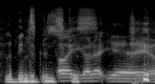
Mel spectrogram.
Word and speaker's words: Liubinskas: Pronounce his surname, Muzza. Did you remember? I don't remember the name. Yeah. Liubinskas. Liubinskas.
